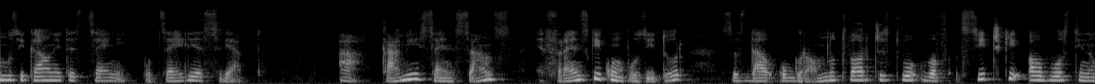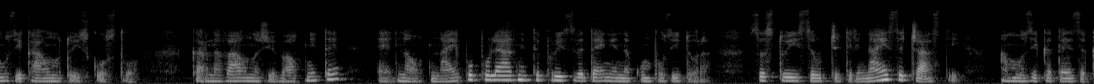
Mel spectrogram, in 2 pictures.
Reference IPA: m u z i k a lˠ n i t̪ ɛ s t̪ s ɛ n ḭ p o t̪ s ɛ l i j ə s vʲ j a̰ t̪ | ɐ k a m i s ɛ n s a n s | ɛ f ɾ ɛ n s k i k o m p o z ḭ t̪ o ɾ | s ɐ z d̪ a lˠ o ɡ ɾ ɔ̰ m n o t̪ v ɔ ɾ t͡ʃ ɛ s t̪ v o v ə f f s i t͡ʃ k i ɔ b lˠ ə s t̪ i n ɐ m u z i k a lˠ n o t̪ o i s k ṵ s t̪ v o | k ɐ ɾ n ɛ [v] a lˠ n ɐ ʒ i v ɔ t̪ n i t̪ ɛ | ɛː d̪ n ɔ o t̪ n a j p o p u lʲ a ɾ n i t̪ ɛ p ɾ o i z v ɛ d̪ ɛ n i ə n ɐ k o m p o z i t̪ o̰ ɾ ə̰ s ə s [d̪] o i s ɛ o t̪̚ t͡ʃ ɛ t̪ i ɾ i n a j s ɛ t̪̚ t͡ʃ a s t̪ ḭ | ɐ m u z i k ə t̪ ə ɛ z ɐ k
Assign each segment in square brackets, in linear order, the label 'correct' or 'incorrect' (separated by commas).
correct, incorrect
